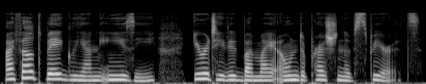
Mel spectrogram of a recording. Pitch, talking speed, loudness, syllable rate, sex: 205 Hz, 155 wpm, -18 LUFS, 5.6 syllables/s, female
